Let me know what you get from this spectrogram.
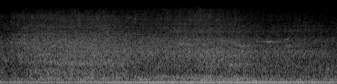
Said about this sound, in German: Und vielleicht hörst du im Hintergrund, wie schön hier die Wellen kommen und gehen.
